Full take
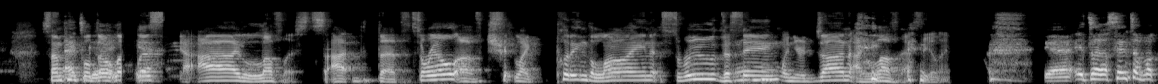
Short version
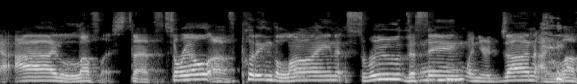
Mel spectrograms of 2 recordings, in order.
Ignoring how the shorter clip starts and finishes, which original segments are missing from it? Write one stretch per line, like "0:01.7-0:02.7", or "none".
0:03.0-0:03.7
0:04.8-0:05.5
